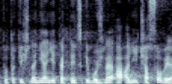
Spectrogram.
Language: Czech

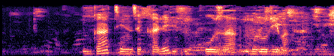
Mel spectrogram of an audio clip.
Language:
Kinyarwanda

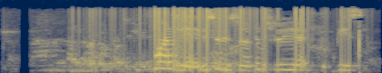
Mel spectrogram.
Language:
Kinyarwanda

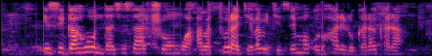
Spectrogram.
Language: Kinyarwanda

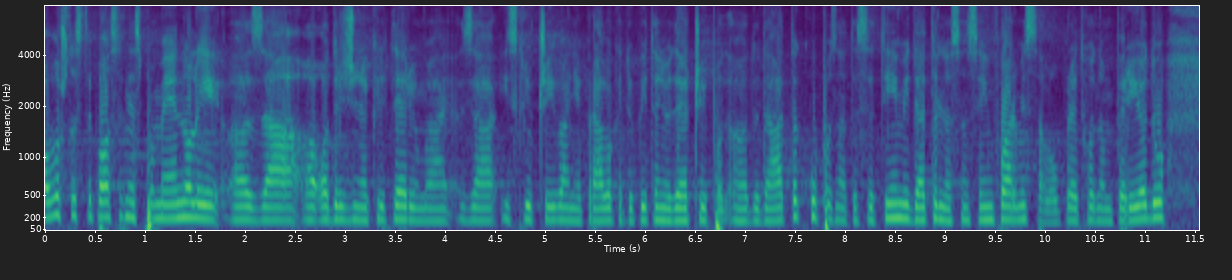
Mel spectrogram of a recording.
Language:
Serbian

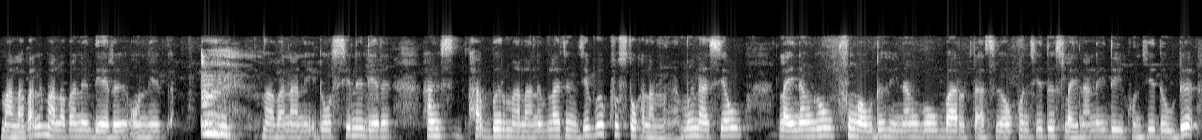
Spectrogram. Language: Bodo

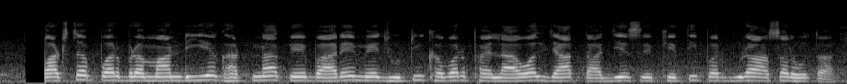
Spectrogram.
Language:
Bhojpuri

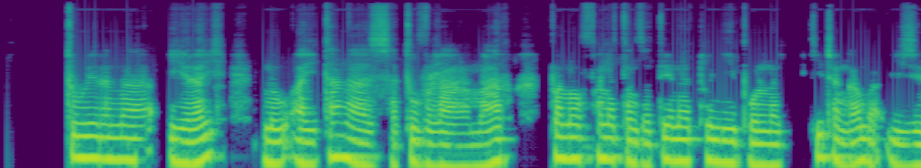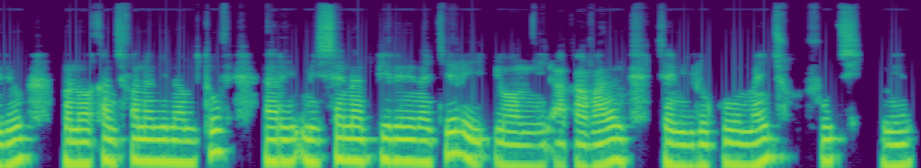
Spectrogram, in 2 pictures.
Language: Malagasy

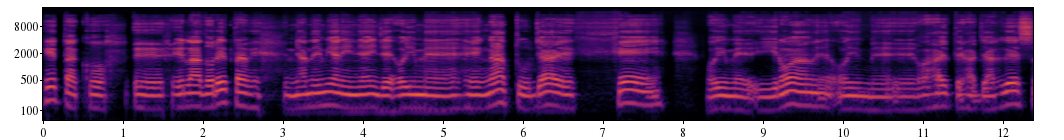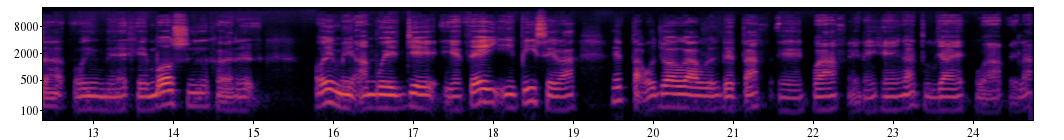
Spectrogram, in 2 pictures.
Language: Eastern Bolivian Guaraní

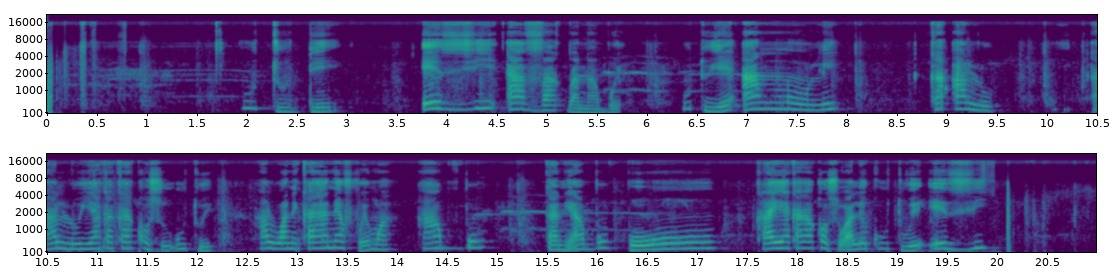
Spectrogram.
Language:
Ikposo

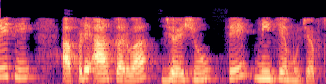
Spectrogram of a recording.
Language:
Gujarati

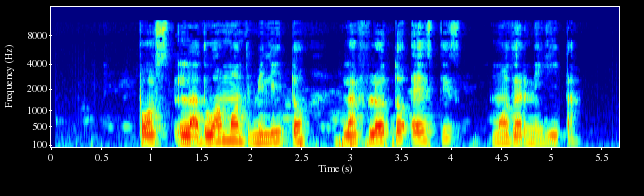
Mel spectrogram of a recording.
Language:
Esperanto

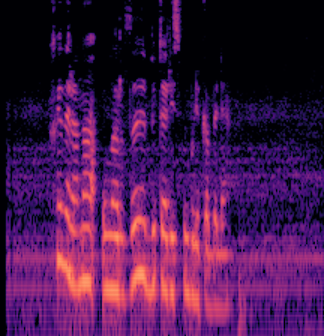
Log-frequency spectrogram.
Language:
Bashkir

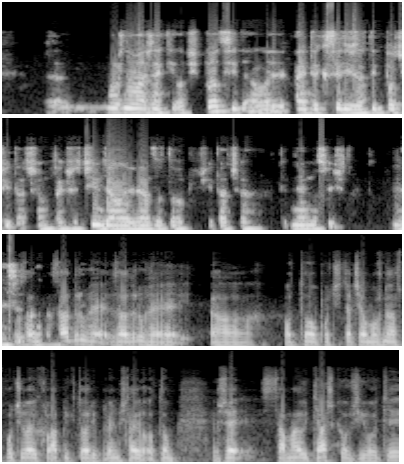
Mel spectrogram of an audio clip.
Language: Slovak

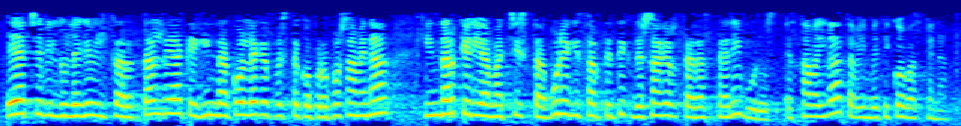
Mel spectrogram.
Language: Basque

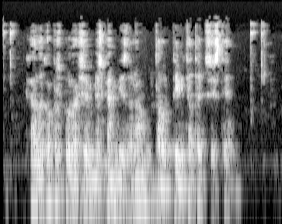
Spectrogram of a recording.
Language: Catalan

